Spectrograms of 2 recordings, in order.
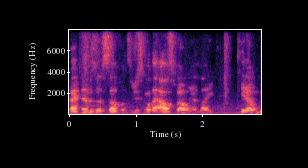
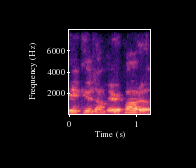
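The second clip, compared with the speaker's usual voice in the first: high-pitched puppet-show voice; 5 semitones higher than usual. Retelling a camp puppet show: imitating the Harry Potter puppet. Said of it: "this Harry Potter puppet comes up, and, uh, he's like".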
